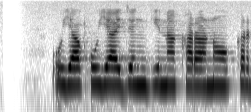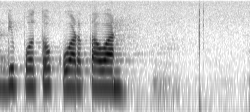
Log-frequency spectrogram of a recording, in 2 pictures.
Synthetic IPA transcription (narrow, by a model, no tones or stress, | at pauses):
ʔṵjakujad͡ʒɨŋɡinakaɾanɔkərdipɔt̪ɔkuwart̪awan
